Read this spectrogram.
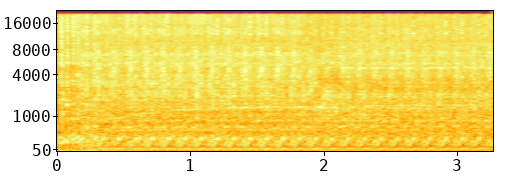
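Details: Rebuilt 2.5L VM diesel in a Range Rover Classic, refitted after eight years off the road: loud, steady diesel chug at a settled idle with no misses or knocks after a hard first start; engine running evenly.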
